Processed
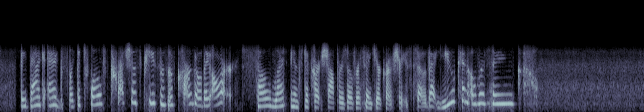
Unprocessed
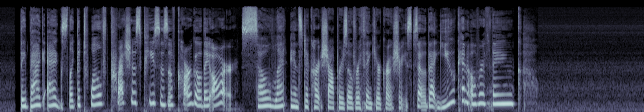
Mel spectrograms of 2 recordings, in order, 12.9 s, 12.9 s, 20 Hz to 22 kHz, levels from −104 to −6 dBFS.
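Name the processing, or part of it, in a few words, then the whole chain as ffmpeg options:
voicemail: -af "highpass=410,lowpass=3200,acompressor=threshold=-46dB:ratio=6,volume=12.5dB" -ar 8000 -c:a libopencore_amrnb -b:a 4750

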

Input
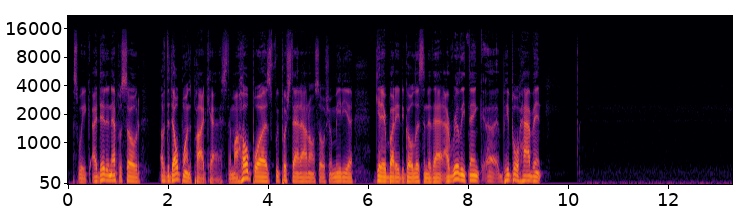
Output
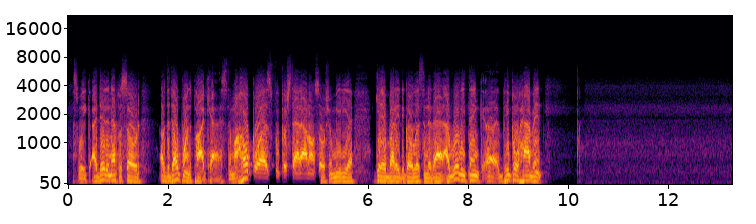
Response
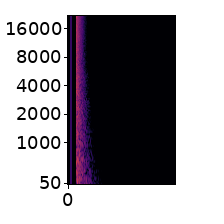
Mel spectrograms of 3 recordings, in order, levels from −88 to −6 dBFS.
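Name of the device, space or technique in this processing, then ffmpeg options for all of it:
overdrive pedal into a guitar cabinet: -filter_complex "[0:a]asplit=2[link_01][link_02];[link_02]highpass=frequency=720:poles=1,volume=28dB,asoftclip=type=tanh:threshold=-14.5dB[link_03];[link_01][link_03]amix=inputs=2:normalize=0,lowpass=frequency=1900:poles=1,volume=-6dB,highpass=81,equalizer=frequency=89:width_type=q:width=4:gain=10,equalizer=frequency=280:width_type=q:width=4:gain=-4,equalizer=frequency=720:width_type=q:width=4:gain=6,equalizer=frequency=1000:width_type=q:width=4:gain=6,equalizer=frequency=1800:width_type=q:width=4:gain=-9,equalizer=frequency=2700:width_type=q:width=4:gain=-5,lowpass=frequency=3700:width=0.5412,lowpass=frequency=3700:width=1.3066,asettb=1/sr,asplit=3[link_04][link_05][link_06];[link_04]atrim=end=3.594[link_07];[link_05]atrim=start=3.59:end=5.05,asetpts=PTS-STARTPTS,afade=type=in:duration=0.004:curve=qsin,afade=type=out:start_time=1.456:duration=0.004:curve=qsin,highpass=frequency=340:width=0.5412,highpass=frequency=340:width=1.3066[link_08];[link_06]atrim=start=5.046[link_09];[link_07][link_08]acrossfade=duration=0.004:curve1=hsin:curve2=qsin[link_10];[link_10][link_09]acrossfade=duration=0.004:curve1=qsin:curve2=hsin,volume=2.5dB"

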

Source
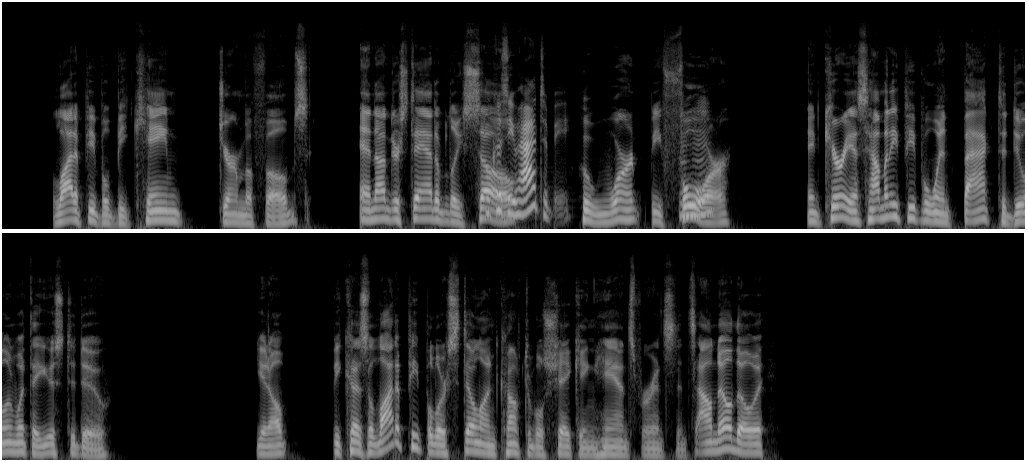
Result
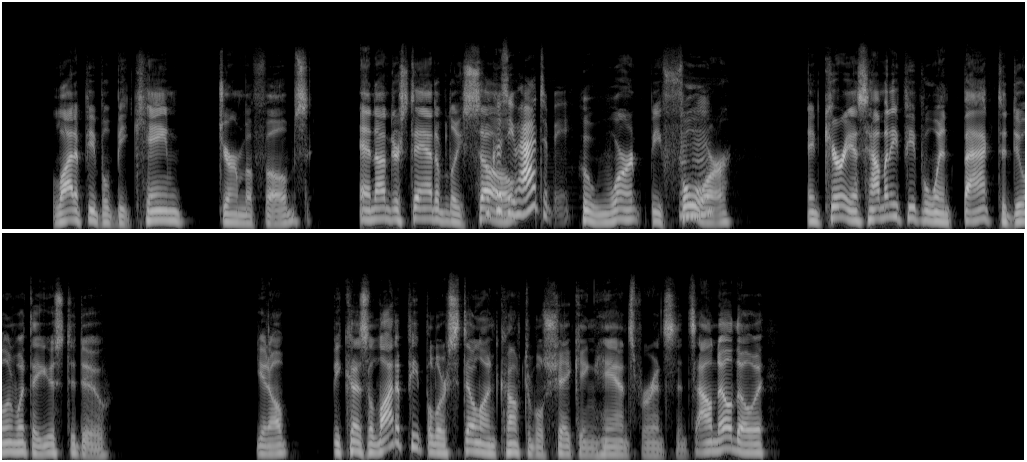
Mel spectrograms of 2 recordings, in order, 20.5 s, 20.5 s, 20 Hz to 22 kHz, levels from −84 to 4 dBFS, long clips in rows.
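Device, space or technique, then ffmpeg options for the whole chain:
car door speaker: -af "highpass=100,equalizer=frequency=110:width_type=q:width=4:gain=6,equalizer=frequency=160:width_type=q:width=4:gain=-6,equalizer=frequency=390:width_type=q:width=4:gain=-9,equalizer=frequency=1500:width_type=q:width=4:gain=5,equalizer=frequency=3100:width_type=q:width=4:gain=-8,equalizer=frequency=4600:width_type=q:width=4:gain=6,lowpass=frequency=8200:width=0.5412,lowpass=frequency=8200:width=1.3066,volume=4.5dB"

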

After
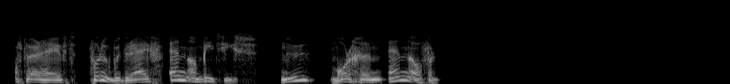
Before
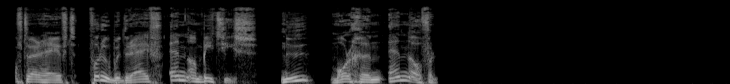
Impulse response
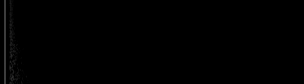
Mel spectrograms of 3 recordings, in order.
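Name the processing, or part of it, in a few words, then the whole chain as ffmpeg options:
bass amplifier: -af "acompressor=threshold=-29dB:ratio=3,highpass=70,equalizer=frequency=110:width_type=q:width=4:gain=-8,equalizer=frequency=210:width_type=q:width=4:gain=9,equalizer=frequency=380:width_type=q:width=4:gain=-9,equalizer=frequency=580:width_type=q:width=4:gain=6,equalizer=frequency=1200:width_type=q:width=4:gain=9,equalizer=frequency=2000:width_type=q:width=4:gain=6,lowpass=frequency=2200:width=0.5412,lowpass=frequency=2200:width=1.3066"

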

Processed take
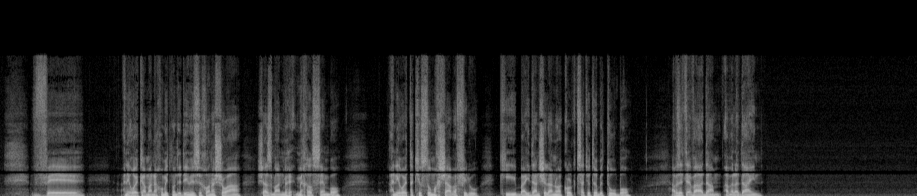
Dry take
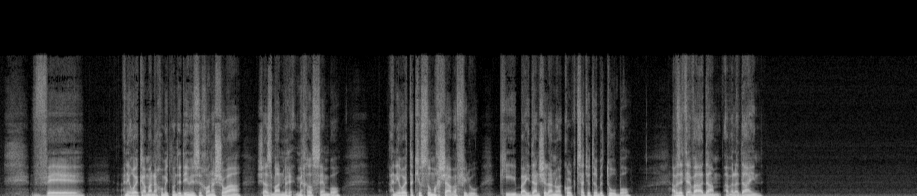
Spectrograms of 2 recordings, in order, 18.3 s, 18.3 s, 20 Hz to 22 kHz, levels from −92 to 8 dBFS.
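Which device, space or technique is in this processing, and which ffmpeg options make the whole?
PA system with an anti-feedback notch: -af "highpass=frequency=100:poles=1,asuperstop=centerf=2700:order=20:qfactor=6.2,alimiter=limit=-10dB:level=0:latency=1:release=215,volume=-3dB"

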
